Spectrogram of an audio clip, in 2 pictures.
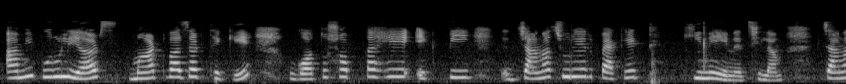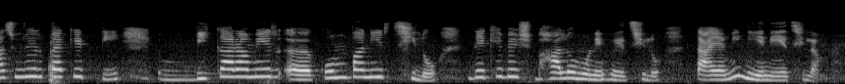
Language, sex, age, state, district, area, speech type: Bengali, female, 60+, West Bengal, Purulia, urban, spontaneous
